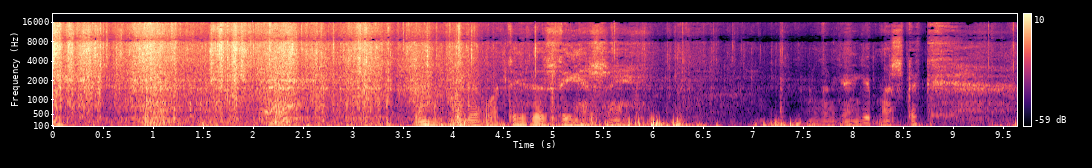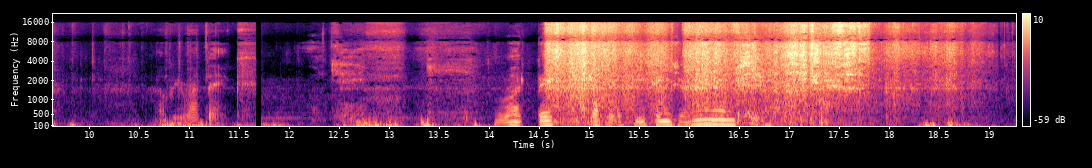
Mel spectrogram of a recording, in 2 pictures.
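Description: Plastic trash bags rustle and crinkle.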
